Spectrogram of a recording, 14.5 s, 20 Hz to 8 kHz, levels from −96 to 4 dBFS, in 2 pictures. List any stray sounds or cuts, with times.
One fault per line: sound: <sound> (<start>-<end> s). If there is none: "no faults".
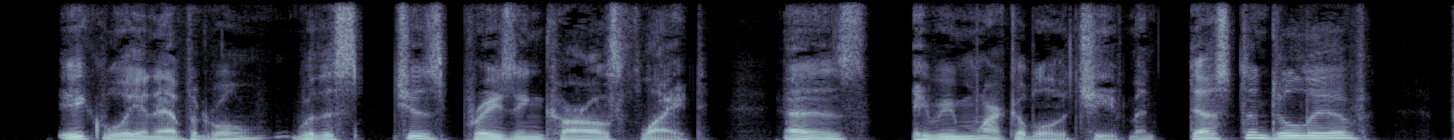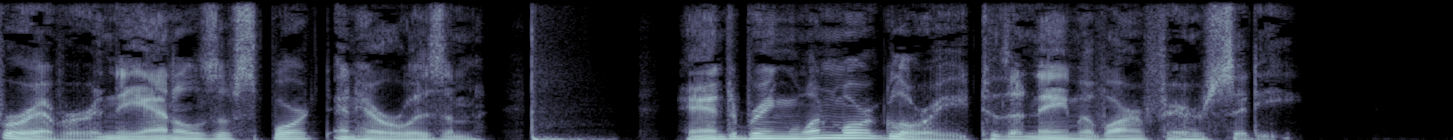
sound: dropout (1.8-2.0 s)
sound: thud (9.9-10.4 s)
